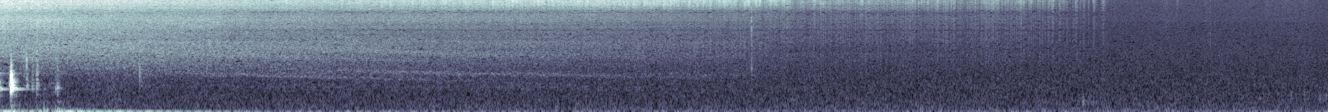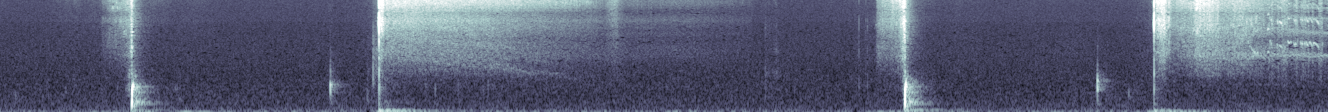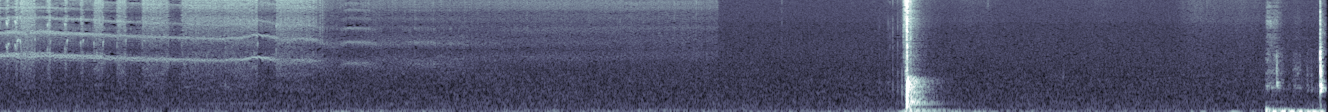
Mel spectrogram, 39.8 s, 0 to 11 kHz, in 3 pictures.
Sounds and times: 0.0s Plunger Pop 0.9s
0.0s squirt 1.9s
0.0s suction 8.9s
17.0s suction 20.3s
24.8s squirt 31.3s
24.8s suction 33.0s
35.5s Plunger Pop 36.1s

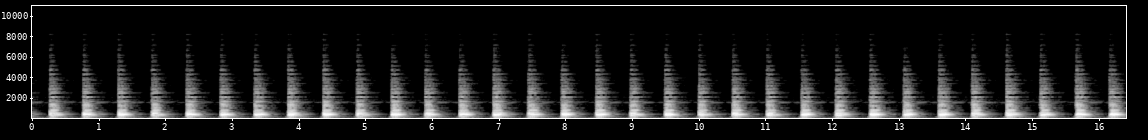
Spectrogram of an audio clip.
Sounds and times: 0.0s PIANO 16.4s

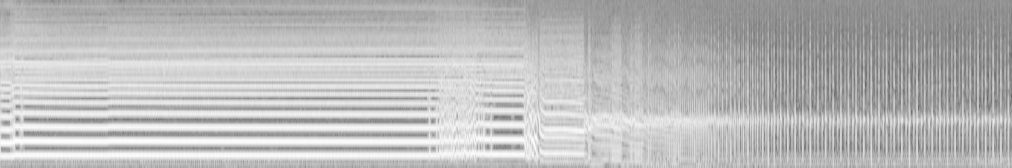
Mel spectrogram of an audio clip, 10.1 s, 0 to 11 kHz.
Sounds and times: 4.3s sucession of individual clicks (pulses) 10.1s

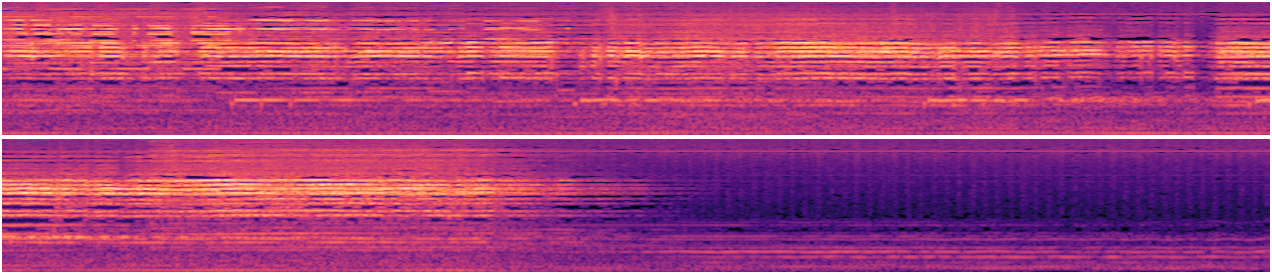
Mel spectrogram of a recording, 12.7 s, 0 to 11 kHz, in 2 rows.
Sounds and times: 0.0s synth 10.6s

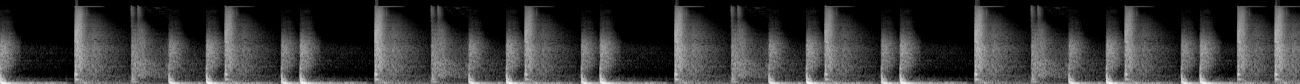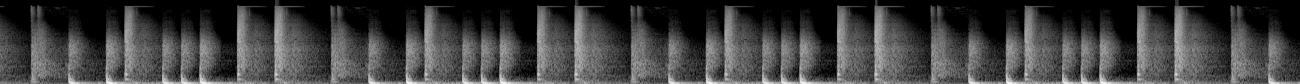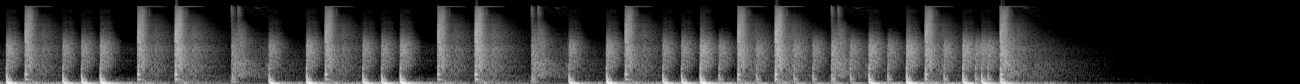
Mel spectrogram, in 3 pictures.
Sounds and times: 0.0s Snare 3.2s
0.0s Kick Drum 36.6s
0.0s Hi Hats 36.8s
0.8s Aggressive Clap 2.7s
3.8s Aggressive Clap 5.7s
3.8s Snare 6.2s
6.8s Aggressive Clap 8.7s
6.8s Snare 9.2s
9.8s Aggressive Clap 11.7s
9.8s Snare 36.9s
12.4s Aggressive Clap 14.7s
15.4s Aggressive Clap 17.7s
18.4s Aggressive Clap 20.7s
21.4s Aggressive Clap 36.7s

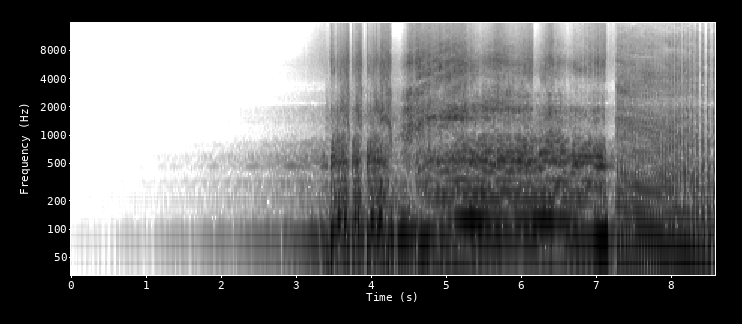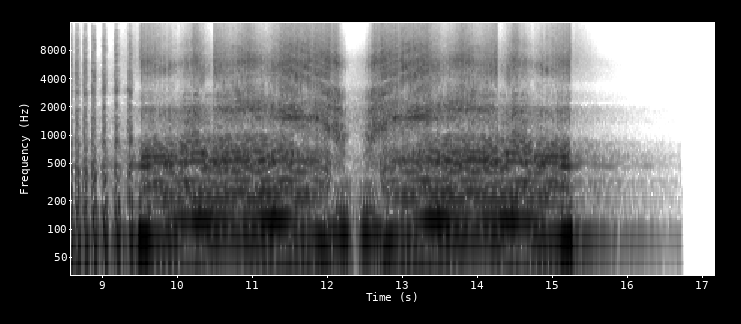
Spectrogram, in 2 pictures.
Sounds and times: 3.4s megatron growl 15.9s

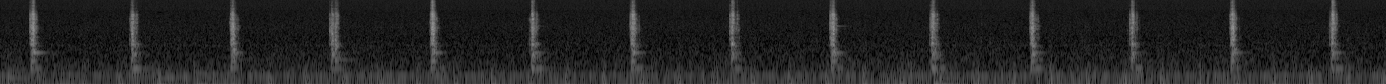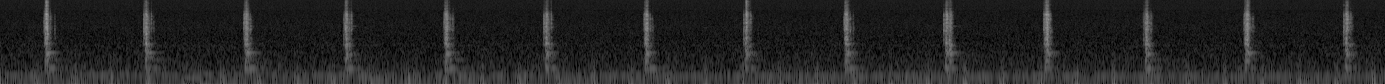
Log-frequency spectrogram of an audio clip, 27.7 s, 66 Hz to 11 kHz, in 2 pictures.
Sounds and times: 0.2s wall clock 0.5s
1.2s wall clock 1.6s
2.2s wall clock 2.5s
3.2s wall clock 3.6s
4.2s wall clock 4.5s
5.2s wall clock 5.6s
6.2s wall clock 6.6s
7.2s wall clock 7.6s
8.2s wall clock 8.6s
9.2s wall clock 9.5s
10.2s wall clock 10.6s
11.2s wall clock 11.6s
12.2s wall clock 12.6s
13.2s wall clock 13.6s
14.2s wall clock 15.6s
16.2s wall clock 27.7s

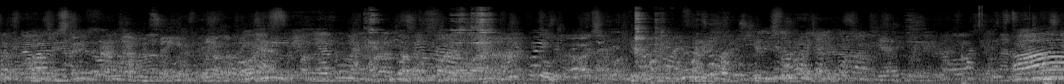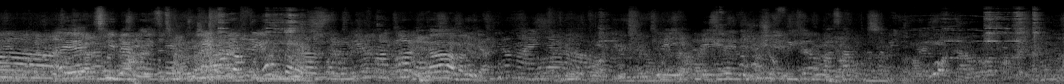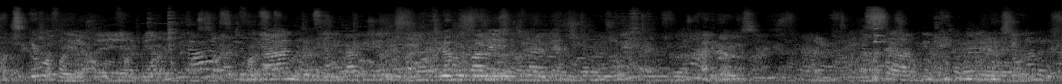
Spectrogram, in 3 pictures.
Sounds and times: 0.0s Chatter 31.9s
20.0s glass 21.0s

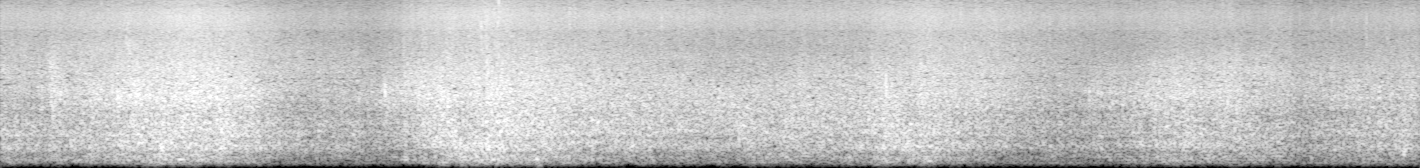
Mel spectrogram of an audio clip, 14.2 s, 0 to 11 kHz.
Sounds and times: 0.0s waves and foams 14.2s

